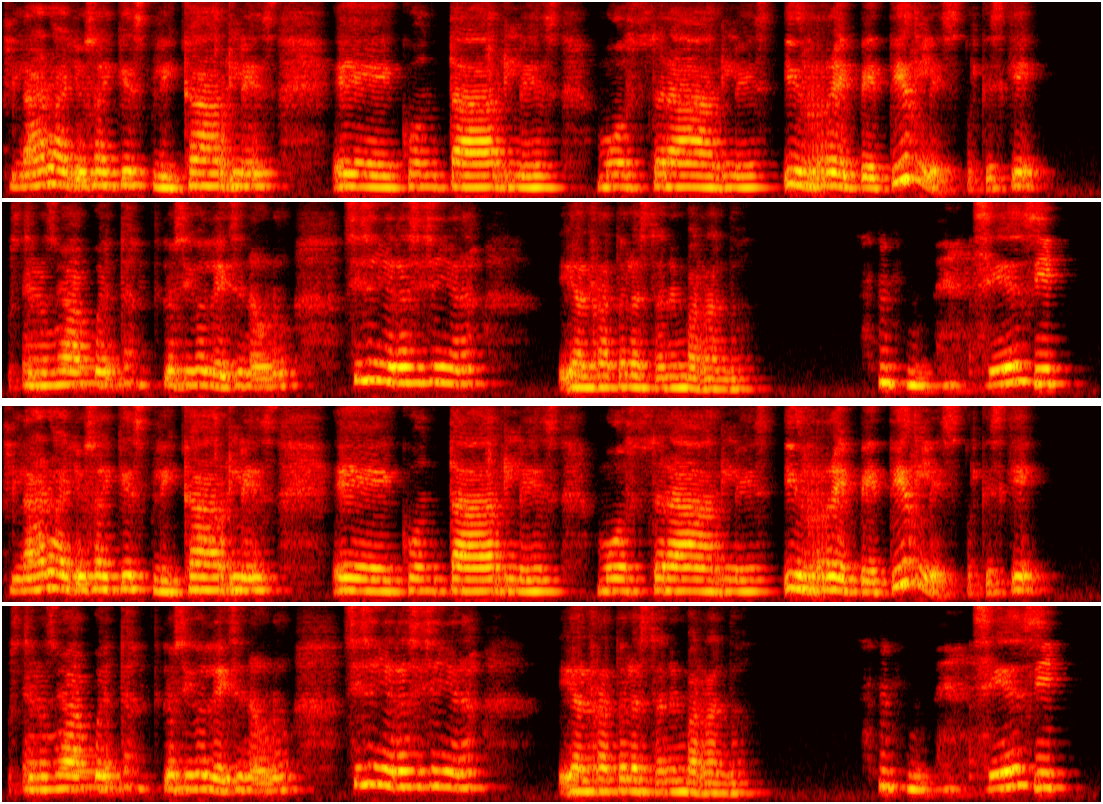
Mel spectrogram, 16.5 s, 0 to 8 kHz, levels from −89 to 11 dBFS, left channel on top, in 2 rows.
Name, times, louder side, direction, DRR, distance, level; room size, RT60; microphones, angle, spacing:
voice 1, 0.0-7.7 8.4-12.0 12.4-13.8 15.5-16.0, equal, 5° right, -1 dB, 0.6 m, -25 dB
voice 2, 8.4-9.1 14.8-15.7 16.0-16.1, left 3 dB, 40° left, -1 dB, 1.0 m, -29 dB
3.2 x 2.3 x 2.5 m, 0.29 s
head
